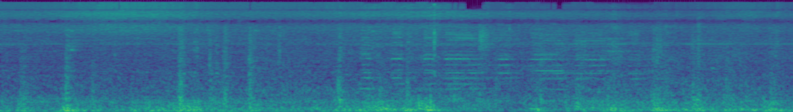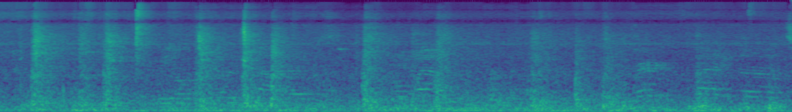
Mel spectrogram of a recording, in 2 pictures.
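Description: Steam special excursion train rolling along the track on a summer heritage ride, with continuous rumbling wheel noise and repeated clicking rail joints and clanks close by, voices talking intermittently over the running sound.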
